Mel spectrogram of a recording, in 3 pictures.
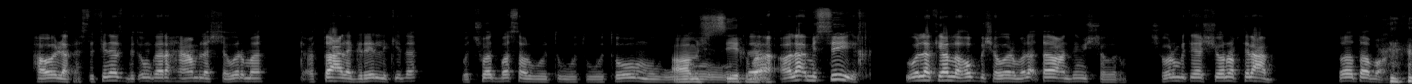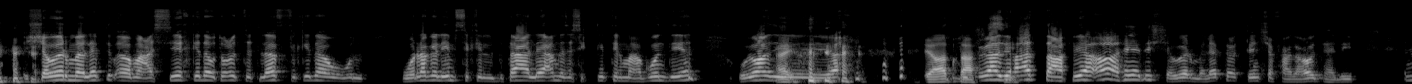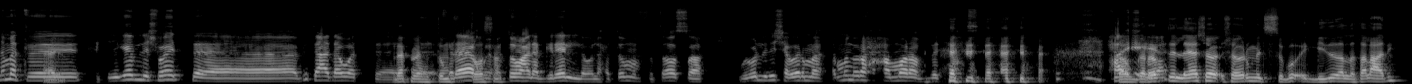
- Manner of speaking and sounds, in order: in English: "grill"; laugh; laugh; in English: "grill"; laugh; chuckle
- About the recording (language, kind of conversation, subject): Arabic, podcast, إيه اللي بيخلّيك تحب أكلة من أول لقمة؟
